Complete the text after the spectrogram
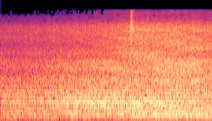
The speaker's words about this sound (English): A bus from British Airways has just passed. It's a crew bus heading to the Premier Inn.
